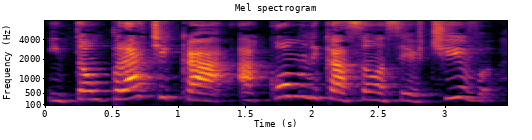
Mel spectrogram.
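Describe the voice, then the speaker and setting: A woman with a Brazilian Portuguese accent giving a motivational self-help talk, telling a personal story in an expressive, colloquial way and speaking straight to her viewers. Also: high voice, normal speed. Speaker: self-help content creator.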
